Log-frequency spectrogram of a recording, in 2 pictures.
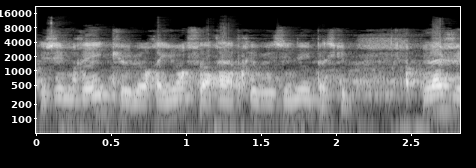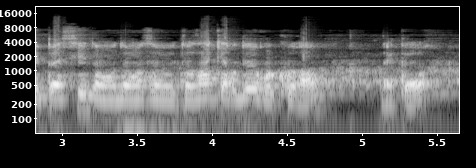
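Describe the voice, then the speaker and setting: A man's voice: medium pitch, fairly even intonation, brisk, close to an everyday voice. A man putting on a menacing, candy-obsessed angry customer in a prank phone call, ranting and swearing insistently. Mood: agitated, insistent. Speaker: prank caller. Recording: very noisy phone prank recording.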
